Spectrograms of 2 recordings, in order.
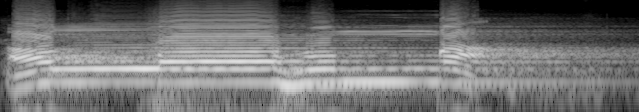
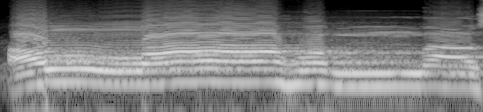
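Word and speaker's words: اللهم: খুব মনোযোগ দিয়ে আমি একাধিকবার পাঠ করে সহিহ শুদ্ধ উচ্চারণটা শিখিয়ে দিচ্ছি। আল্লাহুম্মা, বলো আল্লাহুম্মা সাল্লি আলা মুহাম্মাদিন ওয়া আলা আলিহি ওয়া সাল্লিম। বলতে হবে কিন্তু আল্লাহুম্মা সাল্লি আলা মুহাম্মাদিন ওয়া আলা আলিহি ওয়া সাল্লিম।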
